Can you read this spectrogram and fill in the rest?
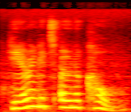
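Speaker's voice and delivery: ordinary delivery, nothing marked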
